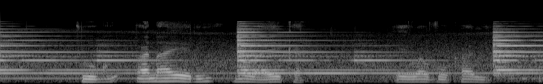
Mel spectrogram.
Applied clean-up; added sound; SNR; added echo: none; Church bell; -4 dB; none.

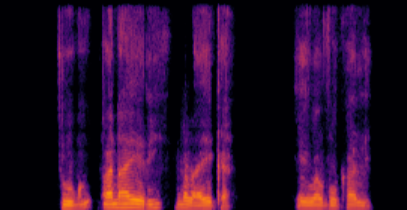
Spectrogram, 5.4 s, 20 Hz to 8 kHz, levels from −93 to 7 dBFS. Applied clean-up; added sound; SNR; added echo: neural mask model Resemble Enhance denoiser.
